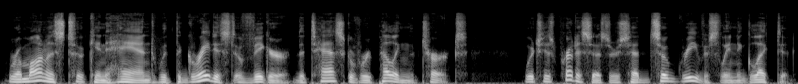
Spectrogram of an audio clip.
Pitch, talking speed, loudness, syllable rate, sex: 110 Hz, 160 wpm, -17 LUFS, 4.7 syllables/s, male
